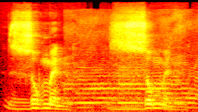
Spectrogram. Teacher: But apart from in a few local dialects, most notably in the south of Germany and in Austria, an S at the beginning of a word before a vowel is pronounced like an English Z or Z. And that's also why in German buzzing is summen.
